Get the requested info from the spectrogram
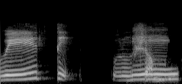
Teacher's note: ವೇ ಎಳಿಬೇಕು ಆಮೇಲೆ ತ ಒತ್ತಿ ಹೇಳಬೇಕು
